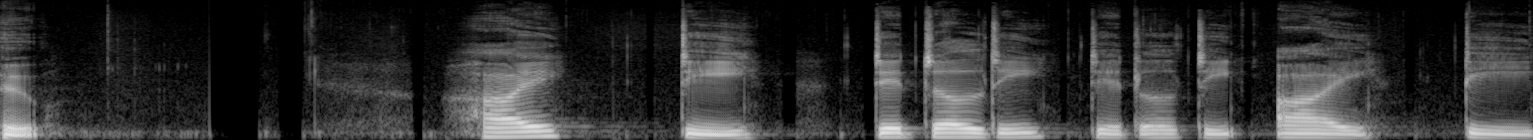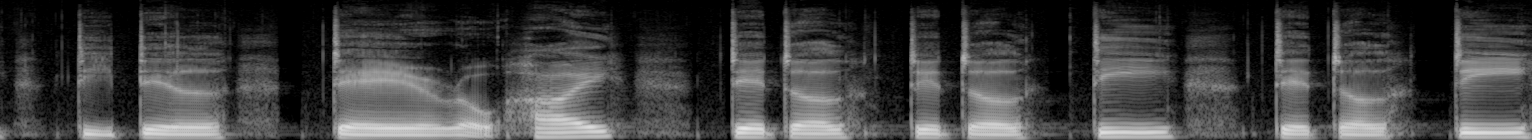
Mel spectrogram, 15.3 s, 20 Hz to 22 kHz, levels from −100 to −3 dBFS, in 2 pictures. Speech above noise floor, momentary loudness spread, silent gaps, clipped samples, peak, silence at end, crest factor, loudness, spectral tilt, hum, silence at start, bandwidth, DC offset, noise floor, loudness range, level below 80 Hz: 40 dB; 10 LU; 1.17-1.29 s; under 0.1%; -6 dBFS; 0 s; 18 dB; -24 LUFS; -6.5 dB/octave; none; 0 s; 16 kHz; under 0.1%; -63 dBFS; 3 LU; -70 dBFS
